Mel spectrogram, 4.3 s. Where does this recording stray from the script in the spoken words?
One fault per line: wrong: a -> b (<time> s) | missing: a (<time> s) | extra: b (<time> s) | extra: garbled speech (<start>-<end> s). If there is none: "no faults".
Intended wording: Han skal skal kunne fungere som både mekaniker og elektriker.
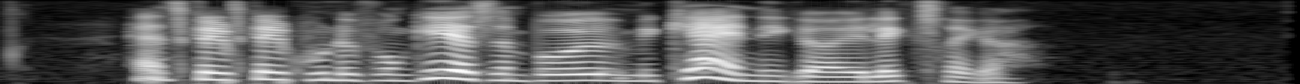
no faults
